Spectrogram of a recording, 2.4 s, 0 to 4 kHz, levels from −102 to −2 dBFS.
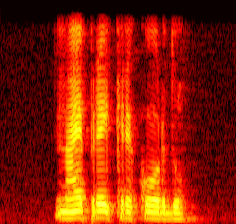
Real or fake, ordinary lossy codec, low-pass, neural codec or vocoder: real; none; 3.6 kHz; none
